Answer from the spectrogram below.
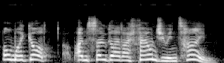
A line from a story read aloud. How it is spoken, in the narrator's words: She exclaimed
